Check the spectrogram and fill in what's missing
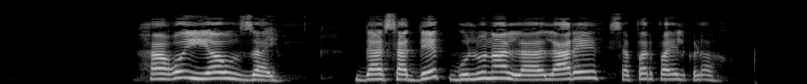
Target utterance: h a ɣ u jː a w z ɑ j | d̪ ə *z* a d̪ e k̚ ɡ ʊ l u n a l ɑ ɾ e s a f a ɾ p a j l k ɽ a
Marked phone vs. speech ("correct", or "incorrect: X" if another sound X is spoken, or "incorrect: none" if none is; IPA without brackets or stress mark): incorrect: s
